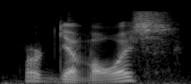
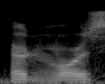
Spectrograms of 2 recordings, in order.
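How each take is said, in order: First: It is said in a put-on Australian accent. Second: It is said in the speaker's usual accent.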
